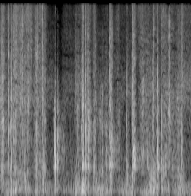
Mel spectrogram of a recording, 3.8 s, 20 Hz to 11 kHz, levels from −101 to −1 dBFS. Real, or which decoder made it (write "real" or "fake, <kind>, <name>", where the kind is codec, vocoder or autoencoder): fake, vocoder, Vocos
